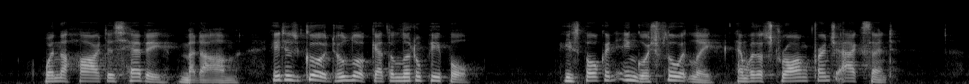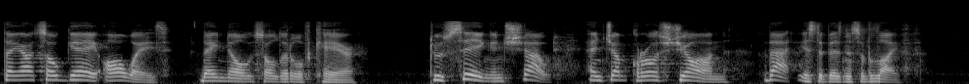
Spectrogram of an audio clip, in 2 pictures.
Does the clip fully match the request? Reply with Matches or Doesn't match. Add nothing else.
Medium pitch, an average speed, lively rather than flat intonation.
Matches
